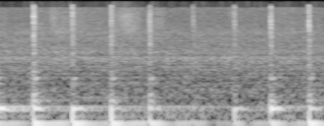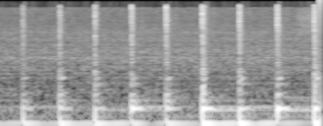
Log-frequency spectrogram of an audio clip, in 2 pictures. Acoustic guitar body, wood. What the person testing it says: pay attention to the echoing and the vibration of the guitar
